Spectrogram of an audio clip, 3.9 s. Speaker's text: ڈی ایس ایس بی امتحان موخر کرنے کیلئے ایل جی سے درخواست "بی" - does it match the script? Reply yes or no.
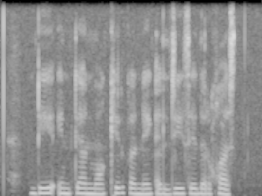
no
